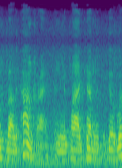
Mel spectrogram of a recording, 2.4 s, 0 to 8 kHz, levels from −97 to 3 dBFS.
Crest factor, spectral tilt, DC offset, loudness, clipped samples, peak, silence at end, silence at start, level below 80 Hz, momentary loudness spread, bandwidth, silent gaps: 16 dB; -9 dB/octave; under 0.1%; -18 LUFS; under 0.1%; 0 dBFS; 0 s; 0 s; -36 dBFS; 6 LU; 7 kHz; none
